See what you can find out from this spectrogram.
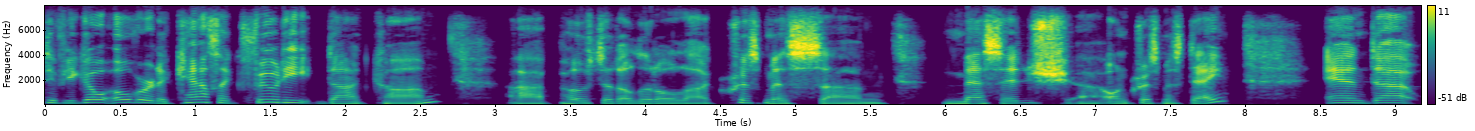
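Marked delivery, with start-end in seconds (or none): none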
